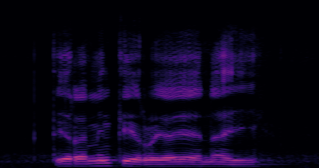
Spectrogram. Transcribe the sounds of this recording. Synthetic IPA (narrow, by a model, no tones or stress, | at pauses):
tiɾamintiɾɔjajɛnaɦi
